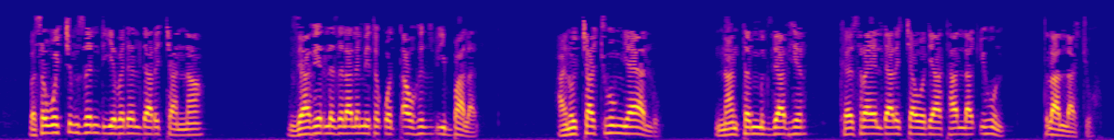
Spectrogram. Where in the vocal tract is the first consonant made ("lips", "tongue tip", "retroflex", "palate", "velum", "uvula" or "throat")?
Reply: lips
